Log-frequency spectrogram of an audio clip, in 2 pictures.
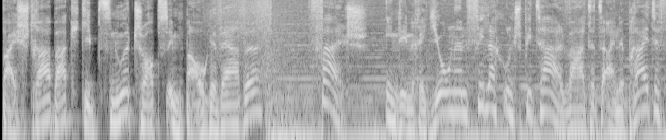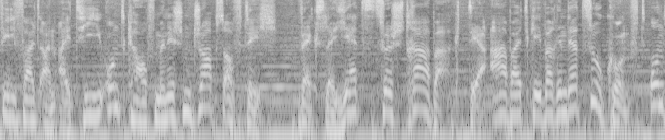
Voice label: WERBUNG; Strabag

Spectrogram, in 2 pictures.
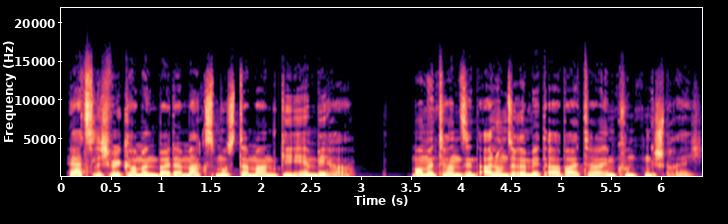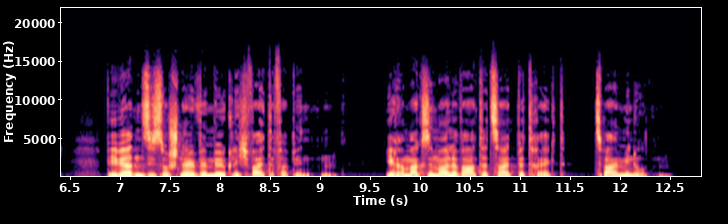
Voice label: Telefonansage; GER

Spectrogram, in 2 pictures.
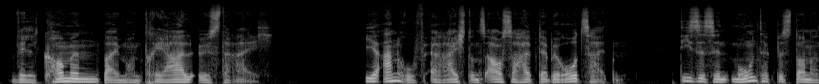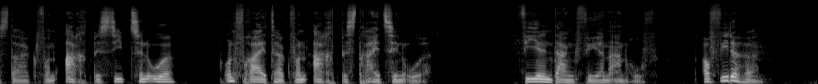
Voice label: Telefonansage

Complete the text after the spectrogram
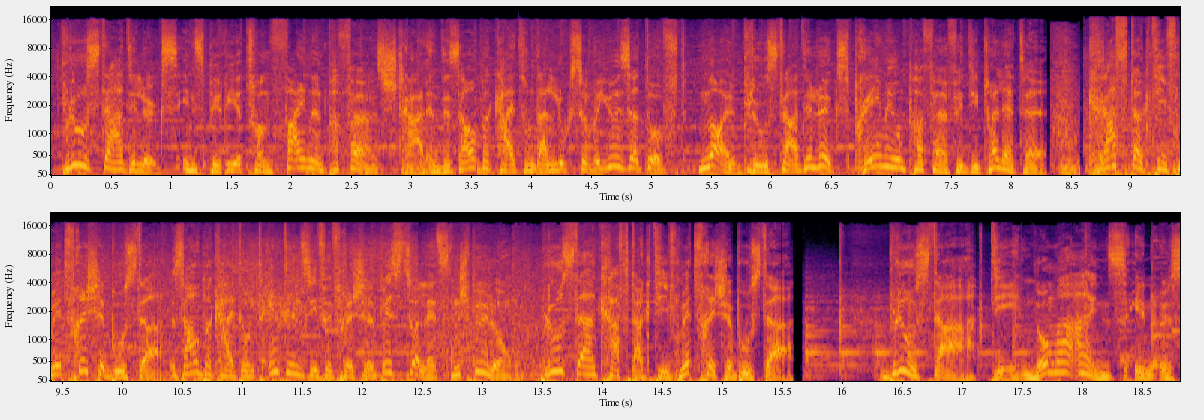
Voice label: WERBUNG; Blue Star

